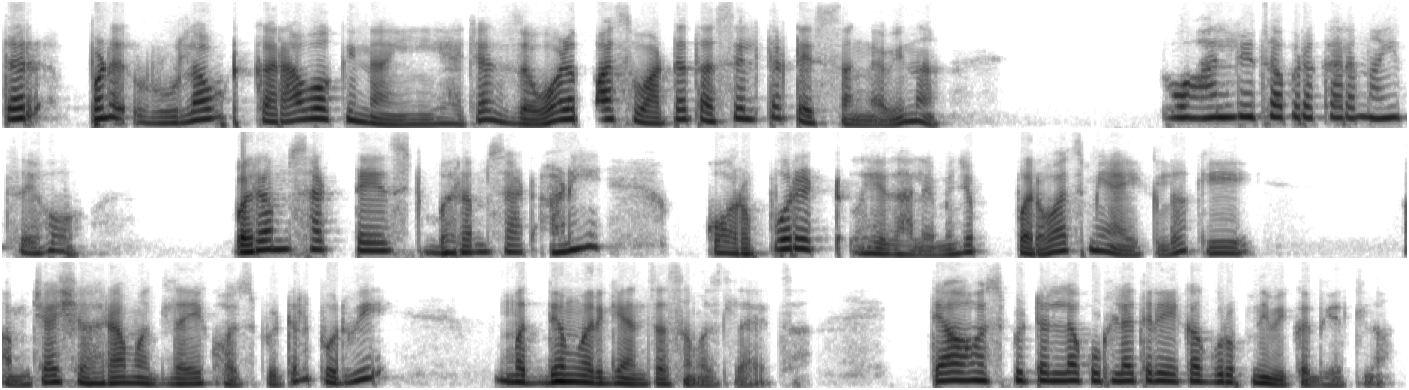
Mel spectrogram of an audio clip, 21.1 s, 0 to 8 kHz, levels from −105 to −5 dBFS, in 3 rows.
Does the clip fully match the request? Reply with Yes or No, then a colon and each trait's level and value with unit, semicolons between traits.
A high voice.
No: medium, 160 Hz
